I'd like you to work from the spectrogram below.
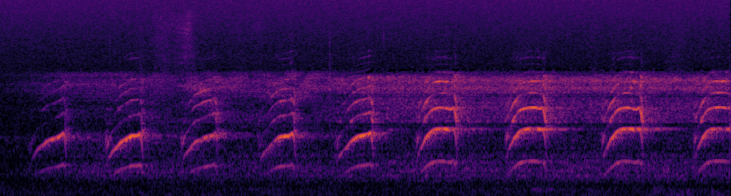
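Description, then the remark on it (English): A bird gives a long series of loud, evenly paced laughing 'ha-ha-ha' calls, a dozen or so harsh notes repeated steadily with no voices present. “The series may be introduced by faster ha ha ha ha ha ha calls, suggestive of maniacal laughter.”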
